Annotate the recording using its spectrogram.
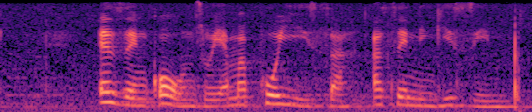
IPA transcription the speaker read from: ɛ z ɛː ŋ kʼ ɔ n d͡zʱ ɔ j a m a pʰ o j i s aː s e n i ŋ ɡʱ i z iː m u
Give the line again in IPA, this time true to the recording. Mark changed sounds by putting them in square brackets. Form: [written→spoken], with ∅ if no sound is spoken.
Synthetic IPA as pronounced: ɛ z [ɛː→ɛ] ŋ kʼ ɔ n d͡zʱ ɔ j a m a pʰ o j i s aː s e n i ŋ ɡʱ i z iː m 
